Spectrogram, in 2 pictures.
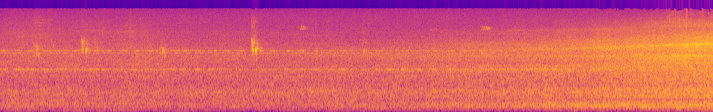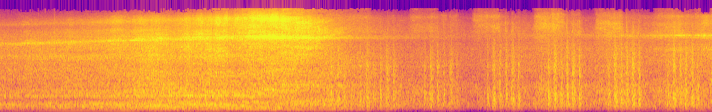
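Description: A train approaching and passing, growing louder for about twenty seconds, with a thin high whine that rises in pitch and then holds. From about two-thirds of the way in, the wheels clatter over the rail joints and points in an uneven rhythm.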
